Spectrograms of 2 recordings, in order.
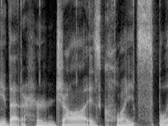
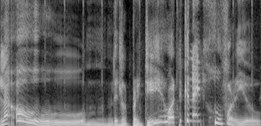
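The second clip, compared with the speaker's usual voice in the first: put-on sing-song old hag voice, drawn-out "hello"; 2 semitones higher than usual. Storyteller voicing the old hag who answers the door, in an old hag voice. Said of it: "this old hag answers the door".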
